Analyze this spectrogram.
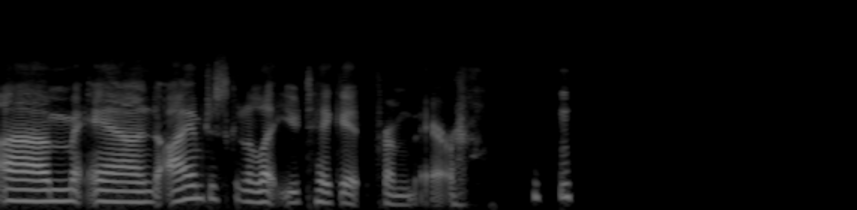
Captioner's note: laughs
